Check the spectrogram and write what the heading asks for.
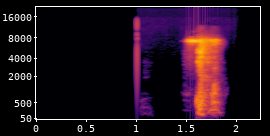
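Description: A faint click about a second in, then a single short, loud sneeze near the end.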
